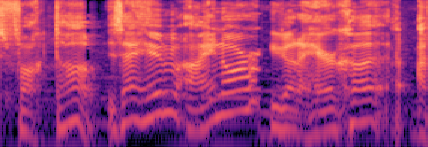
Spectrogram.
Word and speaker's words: Einar: Einar, that's how they say it.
